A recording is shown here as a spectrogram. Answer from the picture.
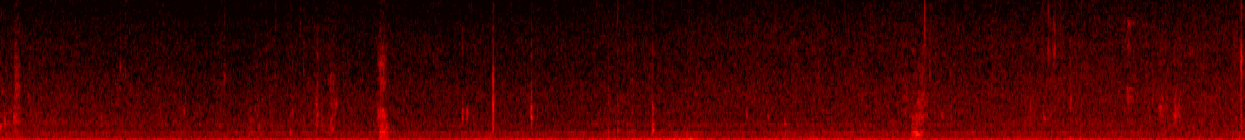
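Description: Faint handling sounds as a dive mask and snorkel are pulled on and adjusted: a few small clicks and a brief low rumble about three seconds in, over a steady low hum.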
